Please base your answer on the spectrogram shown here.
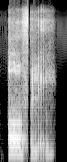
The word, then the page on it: awfully: Indian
